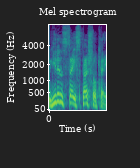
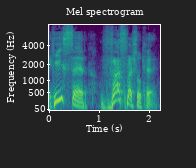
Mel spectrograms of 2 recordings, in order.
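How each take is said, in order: First: Said in the usual way. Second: THE stressed, slow and deliberate. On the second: Shown as a demonstration. Correcting a friend, stressing "the Special K". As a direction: lean hard on "the" in "the Special K".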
